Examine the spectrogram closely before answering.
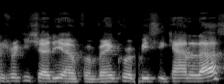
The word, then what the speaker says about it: Ricky Shetty: basilico and i'd love to welcome my guest Ricky Shetty is that rice that how you pronounce it yeah you got it perfectly thanks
